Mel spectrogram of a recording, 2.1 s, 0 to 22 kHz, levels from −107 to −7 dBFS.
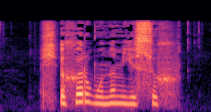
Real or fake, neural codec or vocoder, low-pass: real; none; 10.8 kHz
